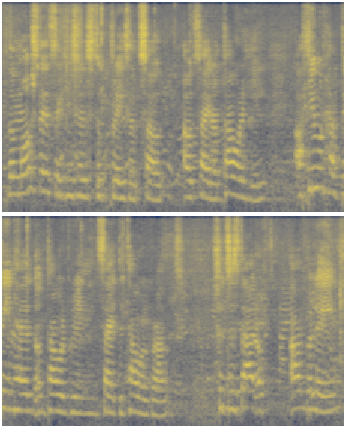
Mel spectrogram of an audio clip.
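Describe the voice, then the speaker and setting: Over crowd noise and poor audio, a young woman from Spain guides a river cruise, her Spanish-accented voice a little high and her pace moderate. Her live commentary stays friendly, with light jokes.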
